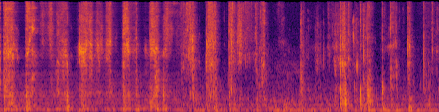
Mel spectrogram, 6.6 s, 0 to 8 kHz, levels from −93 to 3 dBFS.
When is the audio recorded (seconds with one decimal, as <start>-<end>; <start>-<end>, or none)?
2.7-6.6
